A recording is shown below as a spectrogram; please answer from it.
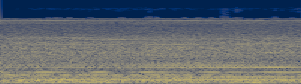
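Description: Steady machine hum with several constant whining tones, high and low: the CNC milling machine's spindle running in at a fixed speed.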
